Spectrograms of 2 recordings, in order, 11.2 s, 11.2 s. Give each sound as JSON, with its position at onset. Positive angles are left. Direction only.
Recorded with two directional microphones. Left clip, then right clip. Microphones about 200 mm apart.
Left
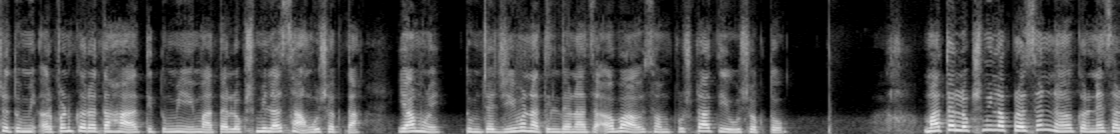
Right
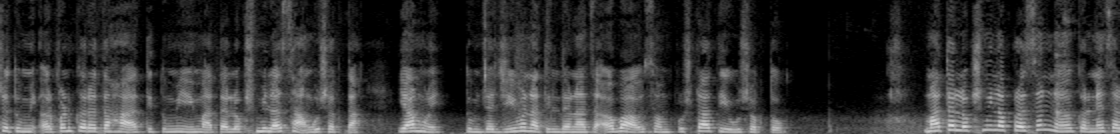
{"t": 0.0, "sound": "a woman's voice", "side_deg": 40}
{"t": 8.9, "sound": "a woman's voice", "side_deg": 40}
